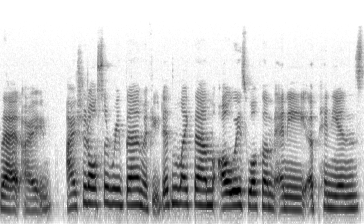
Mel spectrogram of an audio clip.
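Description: In a quiet setting, a woman talks fairly quickly. Her pitch varies in an ordinary way. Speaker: book vlogger. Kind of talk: casual live stream chat. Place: home room. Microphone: earbuds.

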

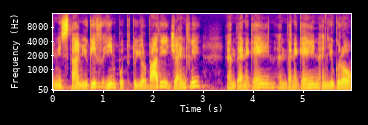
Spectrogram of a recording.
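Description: A man speaks with an Italian accent at a fairly slow pace. His pitch varies in an ordinary way. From Italy, Turin; Italy. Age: 40s. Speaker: freediver; podcast guest. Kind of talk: interview. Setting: in person. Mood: calm, reflective. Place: studio. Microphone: studio mic.

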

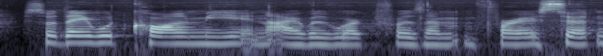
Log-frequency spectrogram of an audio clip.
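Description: Fairly even intonation in a plain, everyday voice. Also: woman. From Germany. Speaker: sustainability consultant. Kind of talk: lecture. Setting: stage with audience. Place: hall. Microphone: handheld.

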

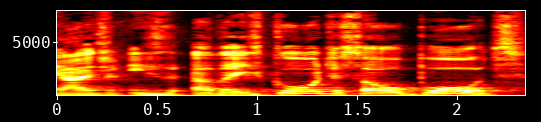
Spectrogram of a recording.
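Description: A man talks at a fairly slow pace. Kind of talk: site walkthrough commentary. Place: home room. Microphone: phone near.

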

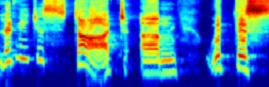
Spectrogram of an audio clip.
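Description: A man's pitch swings very widely while the background stays quiet. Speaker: panel moderator. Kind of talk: moderated Q&A. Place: hall. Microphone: handheld.

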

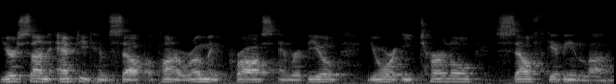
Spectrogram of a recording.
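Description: Fairly even in intonation, a man speaks at a fairly slow pace with audible room echo. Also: hardly any pauses. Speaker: pastor. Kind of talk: fervent communal prayer of confession, liturgical and solemn. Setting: church. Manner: measured, reverent cadence with earnest pleading tone; formal liturgical phrasing, occasional small repetitions. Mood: solemn, calm. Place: office.

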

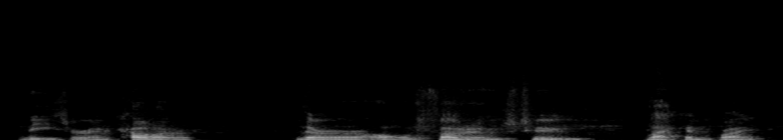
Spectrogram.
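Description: A man talks with a quiet background behind him. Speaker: satsang host. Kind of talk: spiritual talk introduction. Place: home room. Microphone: headset.

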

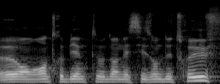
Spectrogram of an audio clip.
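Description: With an English accent, a man speaks at a fairly slow pace. His tone is dark and mellow. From Scotland. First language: English (speaking French). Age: 30s. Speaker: chef. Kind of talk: interview testimony. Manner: halting, many hesitations.

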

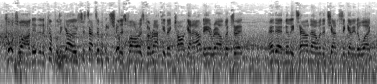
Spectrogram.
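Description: Over noticeable background noise, a man with a high-pitched voice talks very fast in an animated tone, keeping his loudness very even. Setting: broadcast commentary over match footage. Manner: animated, rapid play-by-play delivery.

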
